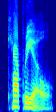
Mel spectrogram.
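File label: "capriole", American English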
